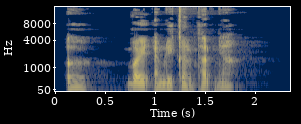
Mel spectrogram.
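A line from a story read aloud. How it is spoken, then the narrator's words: Smiling. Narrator (Vietnamese): Đồng mỉm cười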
